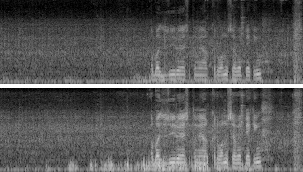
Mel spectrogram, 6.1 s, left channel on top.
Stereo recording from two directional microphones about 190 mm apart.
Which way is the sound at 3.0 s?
20° right (ahead or behind).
